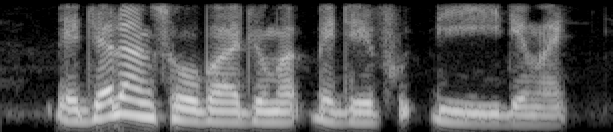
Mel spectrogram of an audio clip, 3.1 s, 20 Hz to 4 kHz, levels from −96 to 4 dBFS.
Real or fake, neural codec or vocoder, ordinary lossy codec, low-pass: real; none; none; 3.6 kHz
